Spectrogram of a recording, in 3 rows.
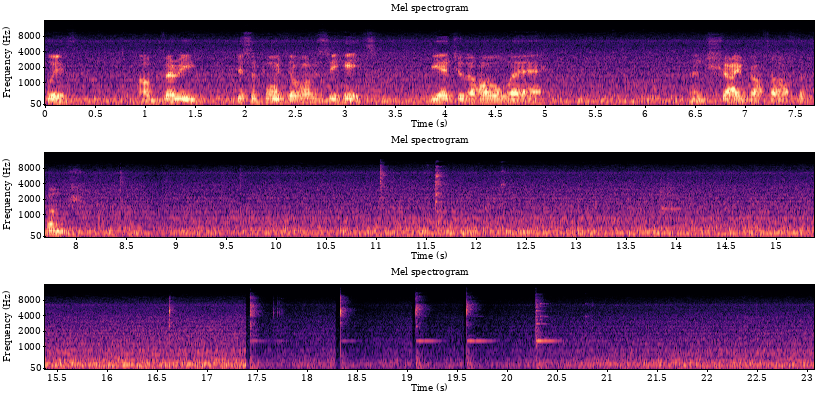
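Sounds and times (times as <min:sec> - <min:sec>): air blower humming: 0:00.0 - 0:23.0
hammer blows on steel anvil: 0:17.4 - 0:20.9.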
